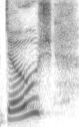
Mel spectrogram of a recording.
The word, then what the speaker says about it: DOGE: do by the way it's not Doge everyone says Doge because that's how it looks like it should read but it's government efficiency which is a hard G not a soft G so it really is dog I'm just saying it's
